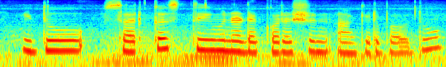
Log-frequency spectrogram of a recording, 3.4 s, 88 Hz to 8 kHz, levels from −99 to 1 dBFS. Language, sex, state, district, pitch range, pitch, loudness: Kannada, female, Karnataka, Koppal, 235-275 Hz, 255 Hz, -16 LUFS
